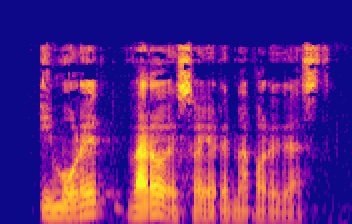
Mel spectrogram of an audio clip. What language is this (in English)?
Persian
